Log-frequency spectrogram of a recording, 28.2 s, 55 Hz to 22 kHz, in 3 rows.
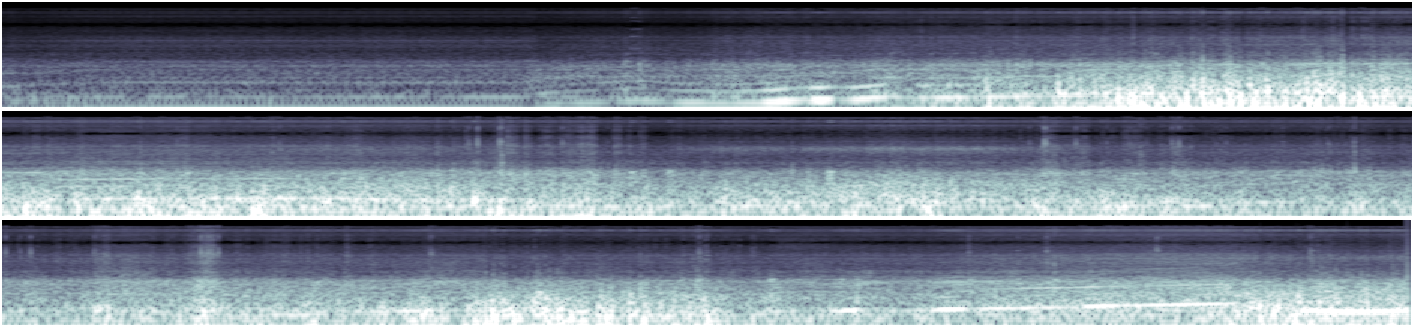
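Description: Honda Civic EK4's four-cylinder VTEC engine idling quietly, then revved hard and launched about four seconds in. It runs loud at high revs for the rest of the run, with the revs climbing again near the end.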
